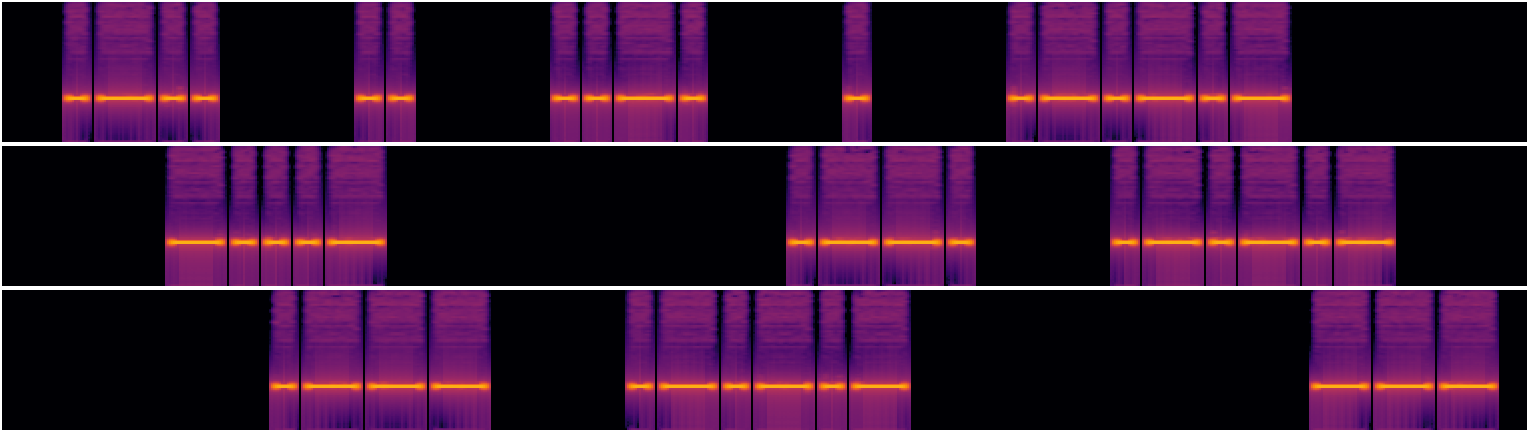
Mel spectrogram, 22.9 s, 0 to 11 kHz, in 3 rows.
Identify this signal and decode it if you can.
Morse code, heard as a keyed tone, about 15 wpm, spaced as for 8 wpm, 1000 Hz. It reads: LIFE. <BT> P. J. O
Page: Quotes for Fri, 15 Aug 2025 in Morse Code at 8 words per minute.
